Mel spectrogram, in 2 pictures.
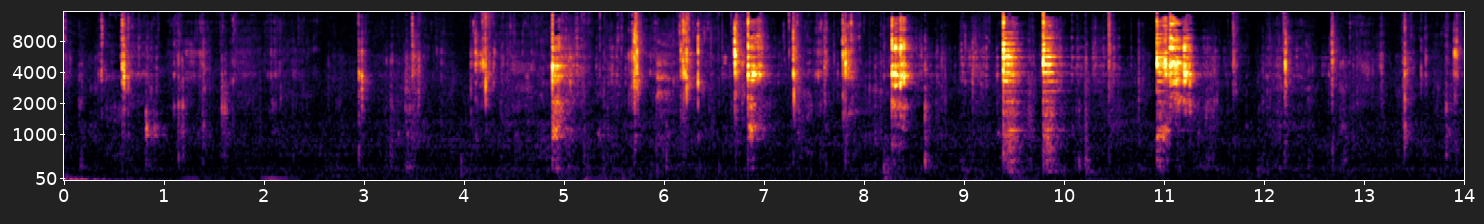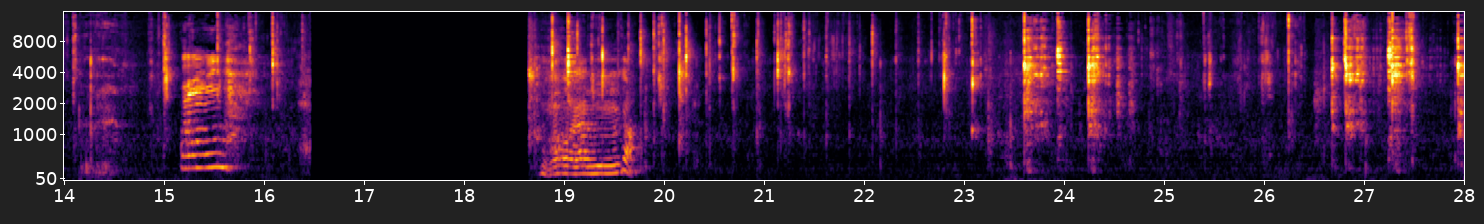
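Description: Metal spoons clinking and scraping against plates in many short, irregular clicks as two people scoop up and eat their food. Brief voices break in around the middle, and the sound cuts out completely for about two seconds just after.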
